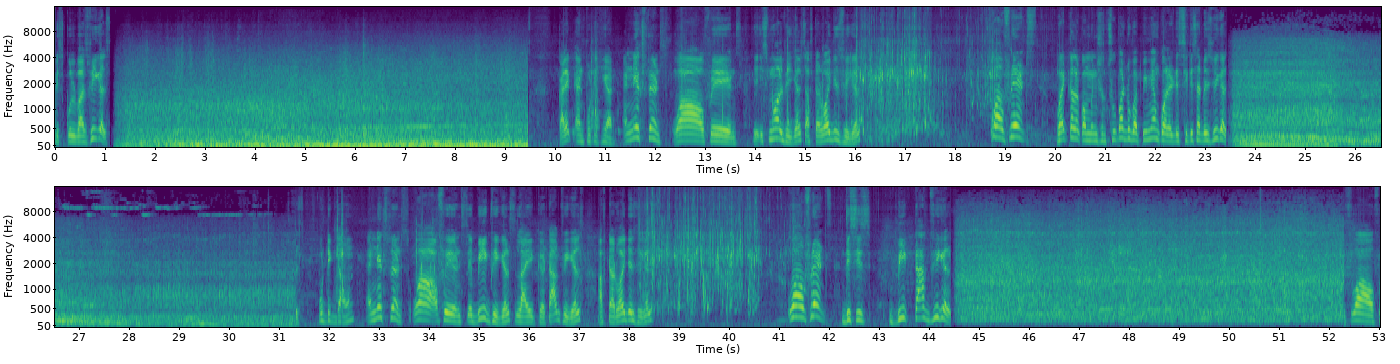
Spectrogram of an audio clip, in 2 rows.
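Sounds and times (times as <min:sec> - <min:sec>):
low rumble: 0:01.2 - 0:09.5
truck engine running: 0:01.2 - 0:09.5, 0:23.5 - 0:31.4, 0:44.5 - 0:52.3
water spraying and splashing: 0:15.8 - 0:20.0, 0:38.2 - 0:42.1.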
